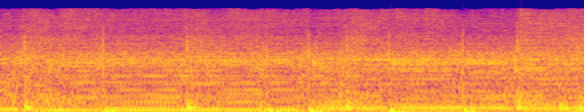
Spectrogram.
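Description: Oi! punk rock band playing an instrumental stretch of a song: electric guitars and bass holding chords over a steady, driving drum beat, with no vocals.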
